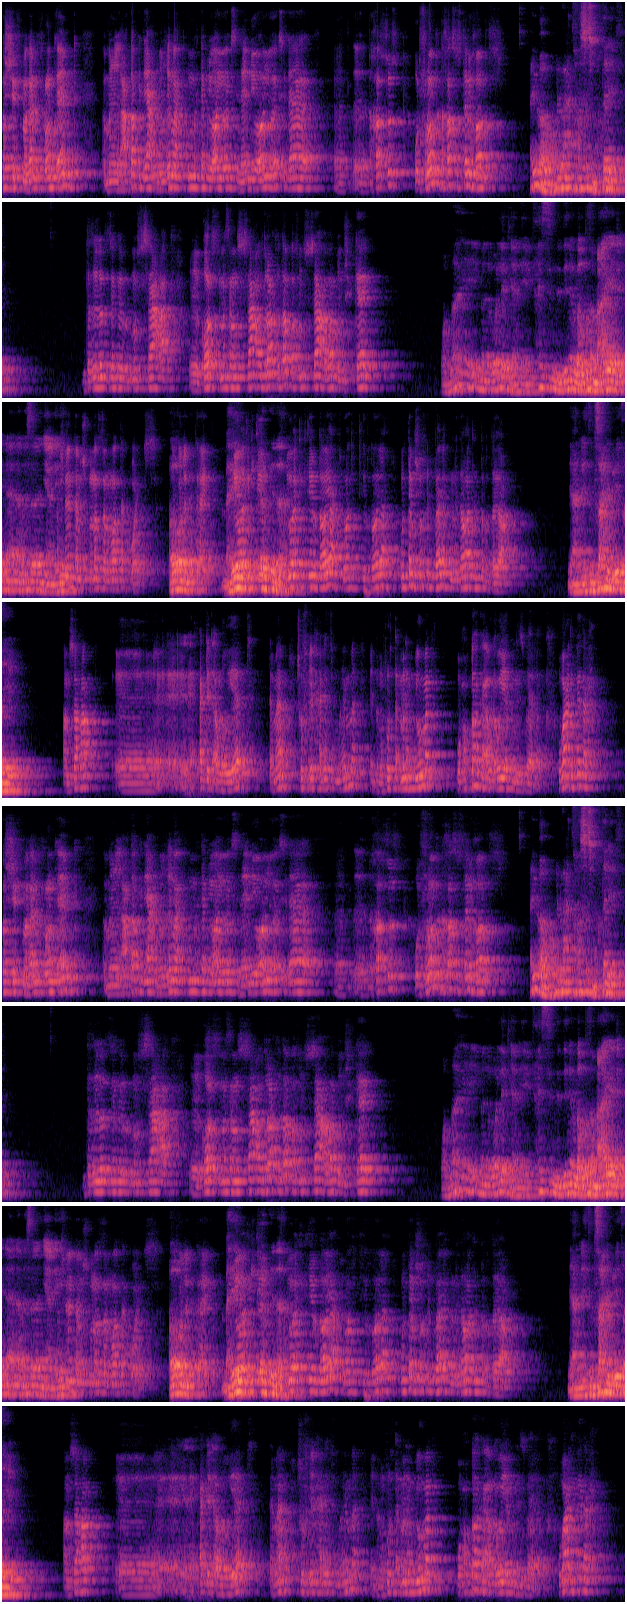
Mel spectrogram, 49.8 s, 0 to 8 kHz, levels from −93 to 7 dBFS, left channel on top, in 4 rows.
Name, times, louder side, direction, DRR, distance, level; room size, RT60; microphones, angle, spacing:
voice 1, 0.0-1.5 2.0-6.2 6.6-7.9 8.2-9.9 14.1-15.9 16.2-19.8 26.0-28.0 28.3-29.1 29.5-30.2 30.6-35.0 38.6-39.2 39.6-42.2 42.7-46.0 46.5-49.2, left 2 dB, 50° left, 2 dB, 0.4 m, -32 dB
voice 2, 10.5-12.3 21.2-26.2 28.3-28.6 29.3-30.6 36.3-37.6, left 1 dB, 15° right, -3 dB, 0.8 m, -25 dB
4.3 x 2.9 x 3.0 m, 1.2 s
head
